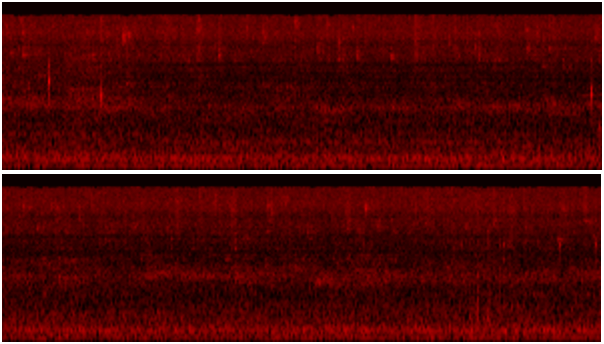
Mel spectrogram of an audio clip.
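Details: Steady rushing, liquid-like noise fills a small indoor room throughout, with no animal voice.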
